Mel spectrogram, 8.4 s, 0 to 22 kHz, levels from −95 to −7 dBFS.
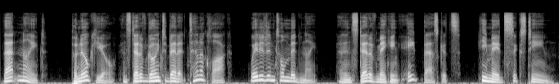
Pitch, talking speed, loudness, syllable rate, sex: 135 Hz, 165 wpm, -20 LUFS, 4.8 syllables/s, male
